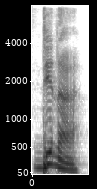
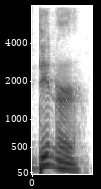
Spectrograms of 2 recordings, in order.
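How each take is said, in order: First: It is said with a marked regional accent. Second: It is said with a plain, neutral accent. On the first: "com o sotaque dele ficou mais dinner" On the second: "ao invés de dinner"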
